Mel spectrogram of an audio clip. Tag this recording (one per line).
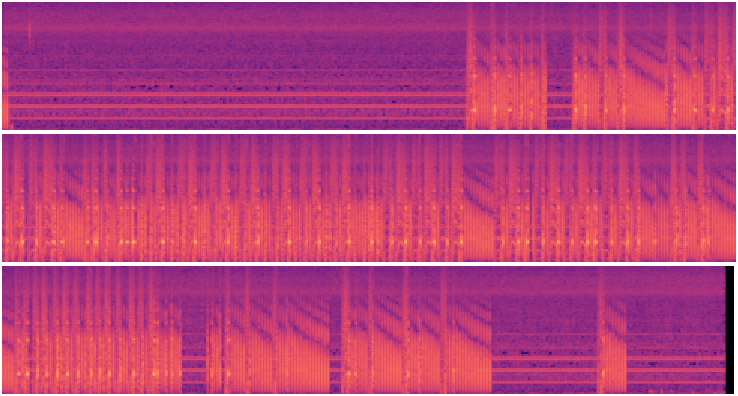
buzz
coil
field-recording
pickup
electro
telephone
magnetic
bleep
